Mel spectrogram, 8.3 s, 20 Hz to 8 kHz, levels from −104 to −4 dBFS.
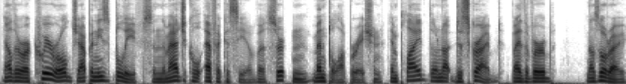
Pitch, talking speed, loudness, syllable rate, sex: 115 Hz, 170 wpm, -17 LUFS, 6.0 syllables/s, male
